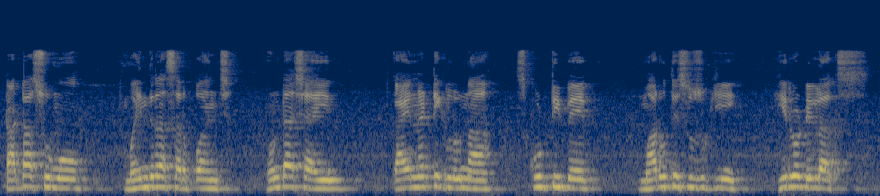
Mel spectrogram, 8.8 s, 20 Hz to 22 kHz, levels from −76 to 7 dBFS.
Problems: constant background noise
